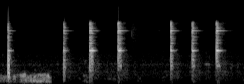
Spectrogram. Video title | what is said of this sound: Bong rips / sponsored by #Bloom_plus and #nukeheads_nutrients | Yeah, you see the ring? Big difference. There's a ring in it. Exactly. Yeah, because it's smaller and thinner.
